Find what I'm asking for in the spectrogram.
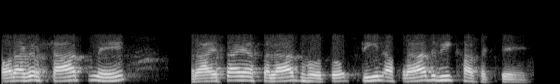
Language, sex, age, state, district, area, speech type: Urdu, male, 30-45, Bihar, Gaya, urban, conversation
